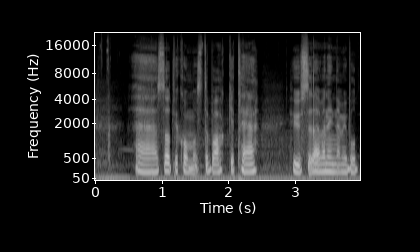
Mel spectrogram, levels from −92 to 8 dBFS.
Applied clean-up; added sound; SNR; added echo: none; Motor vehicle (road); 18 dB; none.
